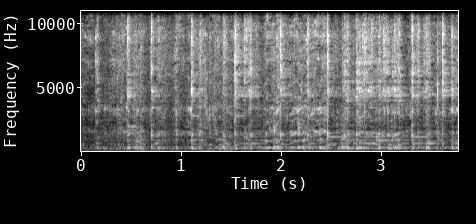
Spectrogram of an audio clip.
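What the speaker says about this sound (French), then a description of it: "dans la casserole, je mets le sucre et j'ajoute l'eau. Je mélange comme il faut." Sugar and water are stirred in a saucepan, with a utensil scraping and clinking against the pan in quick, irregular strokes, close and fairly loud, with gritty swishing between the taps and no talking.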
